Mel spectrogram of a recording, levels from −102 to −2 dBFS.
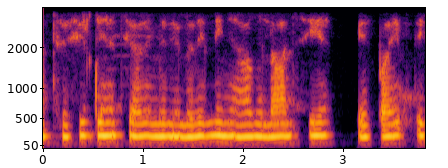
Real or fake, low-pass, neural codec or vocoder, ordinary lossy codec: fake; 3.6 kHz; vocoder, 44.1 kHz, 128 mel bands every 512 samples, BigVGAN v2; none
